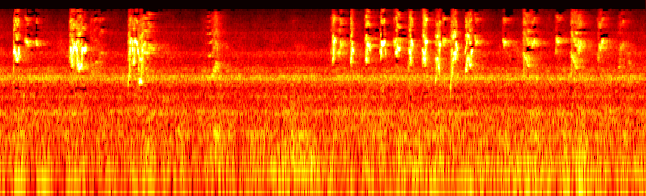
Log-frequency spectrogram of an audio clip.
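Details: Lovebird in an online song contest, Singkawang, West Kalimantan: a few loud harsh chirps, then a quick accelerating chatter of a dozen or more high, clipped notes, with a steady background hum.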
